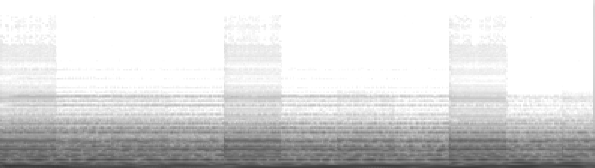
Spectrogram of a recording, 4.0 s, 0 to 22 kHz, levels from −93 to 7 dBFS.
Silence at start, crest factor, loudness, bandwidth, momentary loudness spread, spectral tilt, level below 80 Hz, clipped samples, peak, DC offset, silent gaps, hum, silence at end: 0 s; 12 dB; -20 LUFS; 6.6 kHz; 3 LU; -7.5 dB/octave; -32 dBFS; under 0.1%; -6 dBFS; under 0.1%; none; 50 Hz at -40 dBFS; 0 s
